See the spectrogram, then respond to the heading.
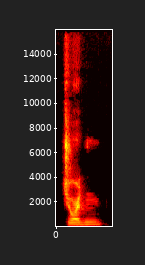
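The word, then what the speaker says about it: Jorphdan: I have only heard of a couple of these from Jordan, PH is silent, on YouTube, one of my favorite lore tubers.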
